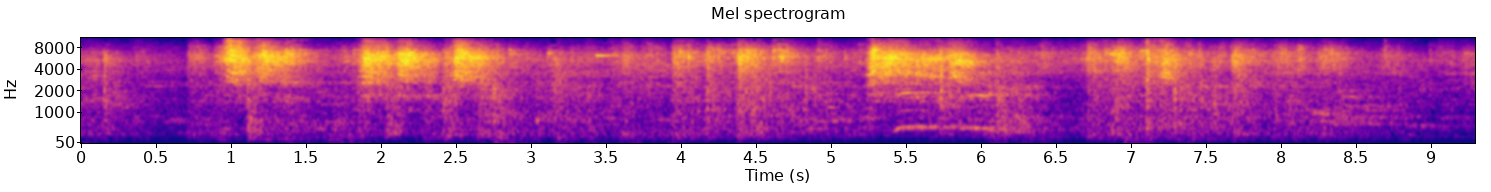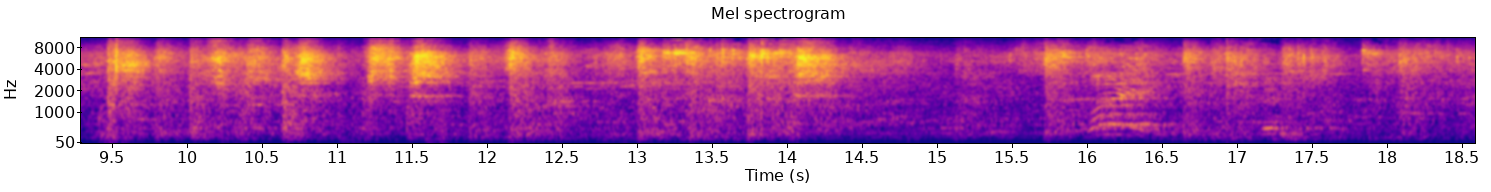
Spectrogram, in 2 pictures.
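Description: Boxing gloves thud as boxers trade punches in an echoing hall.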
